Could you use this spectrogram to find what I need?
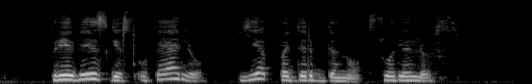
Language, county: Lithuanian, Marijampolė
